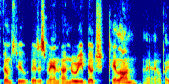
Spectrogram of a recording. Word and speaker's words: Nuri Bilge Ceylan: There's this man Nuri Bilge Ceylan. I hope I pronounced his name Nuri correctly.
